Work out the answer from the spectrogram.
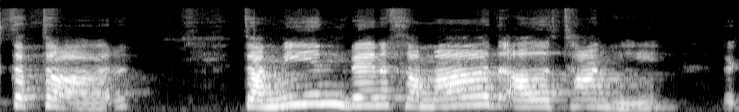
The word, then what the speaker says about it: Qatar: That's how you say Qatar, not Qatar. Qatar. That's how that's how the Arabs pronounce it. It's Qatar.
